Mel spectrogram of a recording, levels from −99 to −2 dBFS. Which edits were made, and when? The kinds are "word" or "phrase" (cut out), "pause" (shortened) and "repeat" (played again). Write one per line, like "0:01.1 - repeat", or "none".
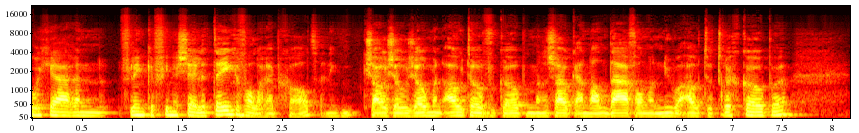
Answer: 0:03.3 - pause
